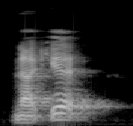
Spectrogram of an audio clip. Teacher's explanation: Not yet is affirmative idea. The intonation goes down at the end.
